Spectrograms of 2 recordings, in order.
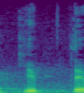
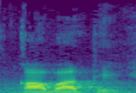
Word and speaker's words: কাবাতি: ওইটার নাম ছিল কাবাতি ওইটাকে এমনে কিপ্তি বলা হয় কিন্তু মূল উচ্চারণ হলো কাবাতি এক গ্রুপ হলো বানি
